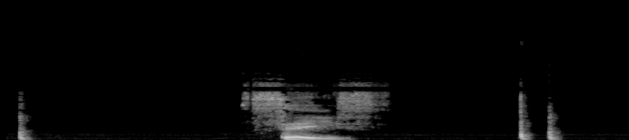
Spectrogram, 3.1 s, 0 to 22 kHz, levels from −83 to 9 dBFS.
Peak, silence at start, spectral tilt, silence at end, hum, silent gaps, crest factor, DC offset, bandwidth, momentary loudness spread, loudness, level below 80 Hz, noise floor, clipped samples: -2 dBFS; 0.1 s; -4 dB/octave; 0.35 s; none; none; 20 dB; under 0.1%; 9.6 kHz; 19 LU; -18 LUFS; -66 dBFS; -75 dBFS; under 0.1%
